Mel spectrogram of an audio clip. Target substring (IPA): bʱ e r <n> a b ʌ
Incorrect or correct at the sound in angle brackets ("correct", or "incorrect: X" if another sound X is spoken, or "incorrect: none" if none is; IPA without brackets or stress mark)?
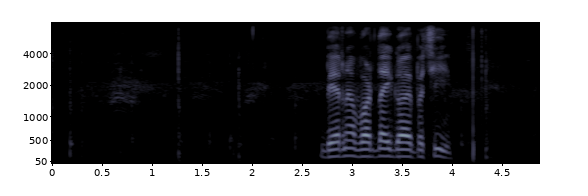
correct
